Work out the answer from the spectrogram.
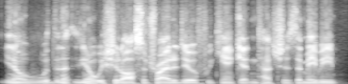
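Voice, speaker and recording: A man's voice: low-pitched, fairly even intonation, fast, no room sound, highs cut off. A man hosting a casual live stream, explaining things and often repeating his phrases. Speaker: live show host.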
